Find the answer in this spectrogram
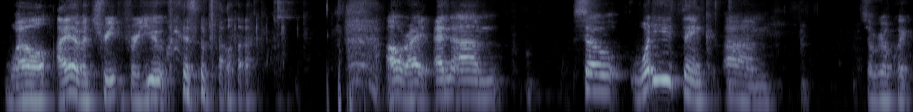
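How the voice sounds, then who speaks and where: A man's voice: medium pitch, slight background noise. Patient man guiding kids through a game. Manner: patient, encouraging, explains rules step by step. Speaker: game master. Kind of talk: narrating a tabletop game for children.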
